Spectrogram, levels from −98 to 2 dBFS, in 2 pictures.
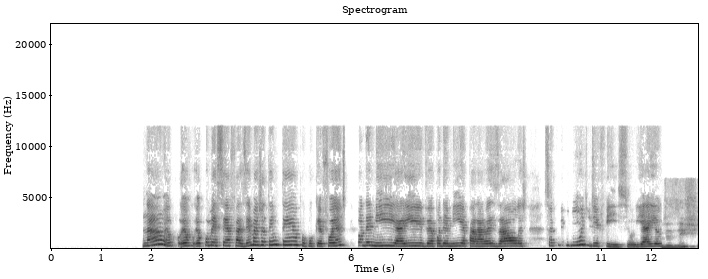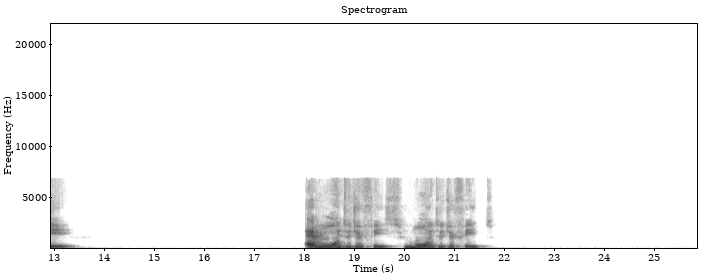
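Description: From 12.21 s to the end at 25.87 s, the speech plays as a section at the wrong speed, running at 0.572 times its recorded rate. Pitch and tempo fall together, by about ten semitones, so the talker turns deep, slow and drawn-out, most likely because this part was played or resampled against the wrong clock. On a spectrogram, harmonics and formants drop and crowd lower from 12.21 s onward, while each waveform feature stretches to nearly twice its length.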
